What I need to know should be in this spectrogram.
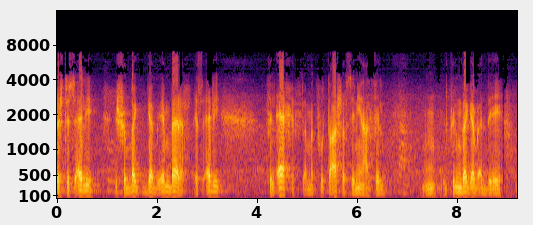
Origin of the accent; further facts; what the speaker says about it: Alexandria, Alexandria Governorate, Egypt; وانا واد اسكندراني بحكي على نفسي.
